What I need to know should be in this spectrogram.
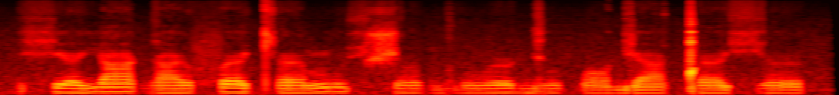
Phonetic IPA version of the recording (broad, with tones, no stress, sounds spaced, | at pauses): xʲ ɜ˨ j a˦ ɡ a˨ ə̯ f ɜ˧ cʰ ɜ˨ m u˦ ç ʃ ɤ˨ ɡʱ u˨˦ ɹ ɡʲ u˧ ɓ ɔ˨ ɡʲ a˨ ǃ ɜ˧ ç ə˦˨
